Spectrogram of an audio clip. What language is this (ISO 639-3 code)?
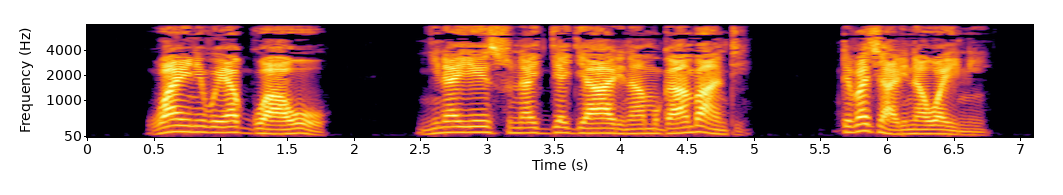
lug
